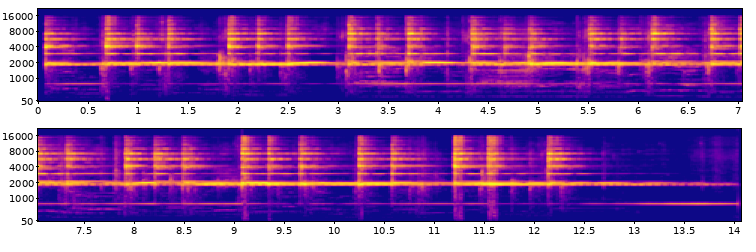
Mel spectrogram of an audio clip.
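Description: Temple bell rung rapidly and repeatedly during an aarti, about three or four strikes a second, building a steady ringing tone. The strikes stop a little before the end and the ringing fades, with voices chanting beneath it.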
